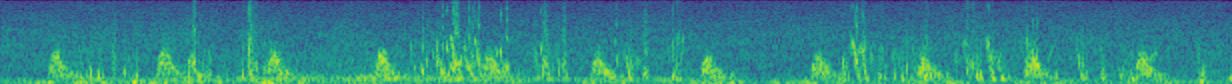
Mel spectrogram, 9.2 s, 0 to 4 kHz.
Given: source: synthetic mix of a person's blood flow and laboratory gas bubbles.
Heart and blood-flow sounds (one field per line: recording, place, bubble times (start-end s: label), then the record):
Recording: Doppler ultrasound of blood flow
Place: subclavian vein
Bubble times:
0.53-0.80 s: bubbles
0.91-1.05 s: bubbles
1.36-1.62 s: bubbles
1.76-2.01 s: bubbles
3.05-3.65 s: bubbles
3.70-4.29 s: bubbles
4.60-4.87 s: bubbles
5.00-5.16 s: bubbles
6.25-7.02 s: bubbles
7.21-7.96 s: bubbles
8.04-8.18 s: bubbles
8.22-8.34 s: bubbles
8.37-8.70 s: bubbles
8.94-9.06 s: bubbles
9.20-9.24 s: bubbles
From the record:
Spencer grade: 3 (all of the cardiac periods contain showers or single bubble signals, but not dominating or overriding the cardiac motion signals)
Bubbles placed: anywhere in the cardiac cycle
